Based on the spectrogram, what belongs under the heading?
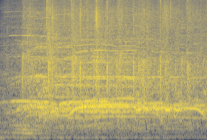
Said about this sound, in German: Sie sind begeistert, sie klatschen, sie grölen, sie lieben eigentlich den Auftritt, auch weil es so unüblich ist, dass man in dieser Szene eben selber singt.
